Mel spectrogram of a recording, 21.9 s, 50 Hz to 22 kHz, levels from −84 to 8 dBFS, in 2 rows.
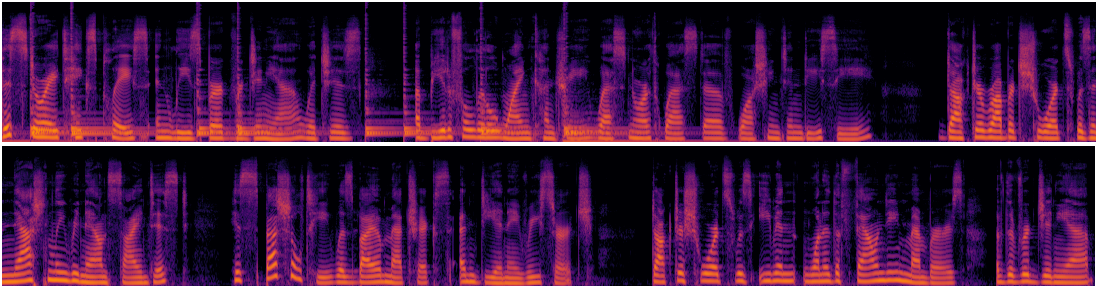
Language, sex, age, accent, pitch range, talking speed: English, female, 40-59, American, 155-195 Hz, 125 wpm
